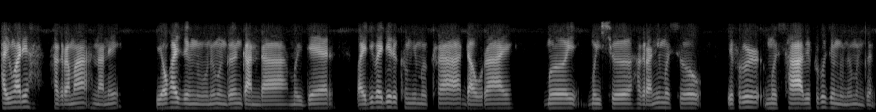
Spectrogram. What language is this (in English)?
Bodo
